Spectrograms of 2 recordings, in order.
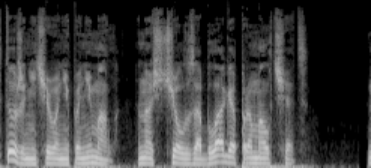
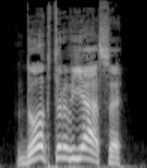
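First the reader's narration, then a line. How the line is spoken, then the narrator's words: Despairing howl. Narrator (Russian): в отчаянии взвыл председатель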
